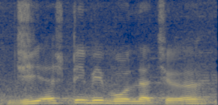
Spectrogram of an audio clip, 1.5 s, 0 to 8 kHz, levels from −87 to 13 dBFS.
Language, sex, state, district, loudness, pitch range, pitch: Garhwali, male, Uttarakhand, Tehri Garhwal, -12 LUFS, 140-170 Hz, 155 Hz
